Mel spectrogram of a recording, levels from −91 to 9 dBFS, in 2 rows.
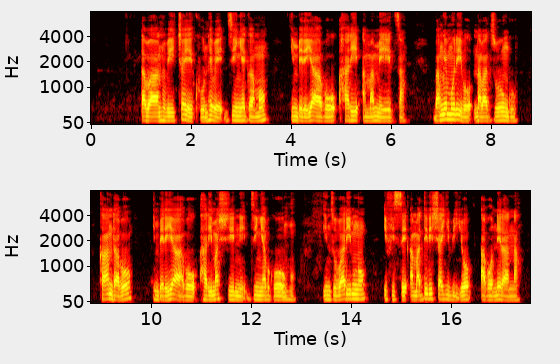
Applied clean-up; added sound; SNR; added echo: none; none; none; none.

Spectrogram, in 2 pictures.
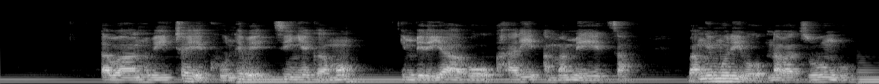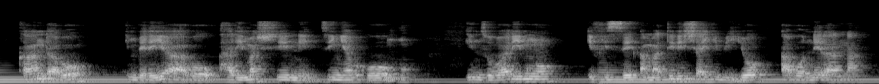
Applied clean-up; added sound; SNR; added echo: none; Bass guitar; 10 dB; reverberation time 0.4 s.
